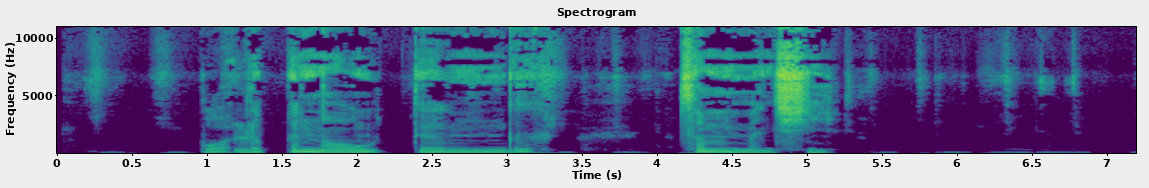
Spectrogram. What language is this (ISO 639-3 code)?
nla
